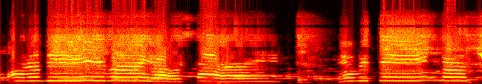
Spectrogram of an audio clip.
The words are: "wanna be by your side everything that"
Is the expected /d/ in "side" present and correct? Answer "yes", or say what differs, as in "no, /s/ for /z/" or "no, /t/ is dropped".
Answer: no, /d/ is dropped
